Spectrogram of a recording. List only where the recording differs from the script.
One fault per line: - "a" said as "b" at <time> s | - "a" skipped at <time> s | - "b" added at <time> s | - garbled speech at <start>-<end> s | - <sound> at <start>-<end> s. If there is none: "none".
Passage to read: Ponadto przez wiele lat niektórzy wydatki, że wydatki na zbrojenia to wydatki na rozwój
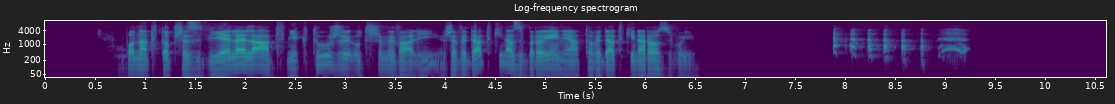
- "wydatki" said as "utrzymywali" at 3.1 s
- laugh at 7.9-9.3 s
